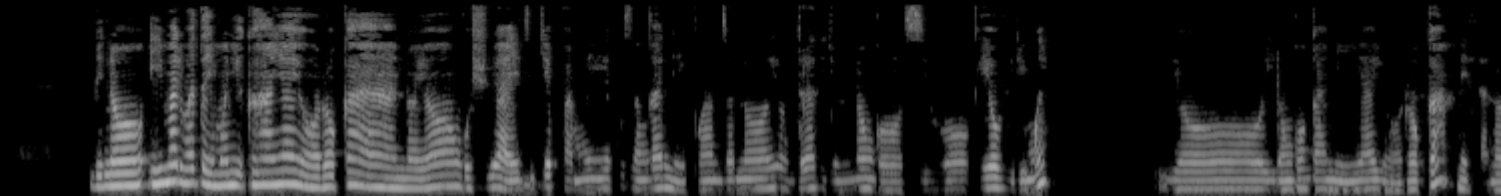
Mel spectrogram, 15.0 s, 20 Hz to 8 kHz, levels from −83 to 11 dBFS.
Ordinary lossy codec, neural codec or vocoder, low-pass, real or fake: MP3, 32 kbps; none; 7.2 kHz; real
